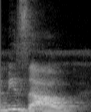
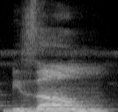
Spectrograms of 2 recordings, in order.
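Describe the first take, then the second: First: The stressed vowel is oral, not nasal. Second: The stressed vowel is nasal. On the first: "o som não sai pelo nariz" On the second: "o som aqui ficou nasalizado também"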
